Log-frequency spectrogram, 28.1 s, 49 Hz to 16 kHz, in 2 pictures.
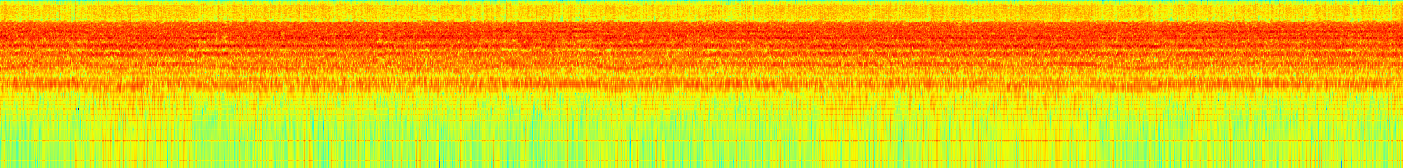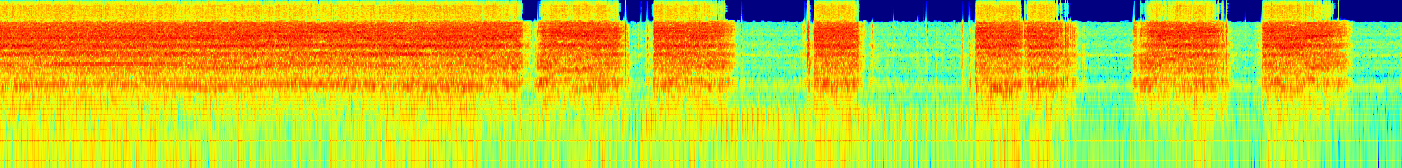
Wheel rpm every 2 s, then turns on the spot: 220, 210, 220, 230, 230, 230, 230, 230, 230, 150, 40, 40, 60, 40.
24-26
